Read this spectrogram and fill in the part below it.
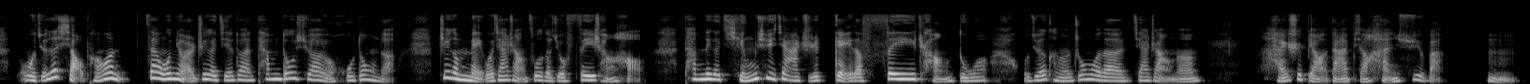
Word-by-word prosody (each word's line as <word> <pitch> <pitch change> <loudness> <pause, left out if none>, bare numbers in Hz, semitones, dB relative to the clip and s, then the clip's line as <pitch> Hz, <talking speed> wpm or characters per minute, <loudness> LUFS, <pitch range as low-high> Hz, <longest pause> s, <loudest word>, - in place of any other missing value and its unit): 我 195 0 0
觉 185 +3 -2
得 300 +6 +5
小 325 -1 0
朋 175 +1 -3
友 245 - +1 0.2
在 295 -1 +3
我 255 -1 +6
女 255 -1 +6
儿 - - 0
这 245 - 0
个 215 -3 +3
阶 195 -1 -2
段， 200 -2 -2
他 240 - -6
们 245 0 +6
都 265 +3 +1
需 250 -3 -4
要 205 - 0
有 140 -7 -3
互 185 +5 -5
动 210 -1 -2
的， - - -9 0.4
这 310 -1 +1
个 270 - +6
美 190 - +5
国 160 +2 -1
家 195 +2 +1
长 200 - -3
做 200 -1 -2
得 170 - -2
就 160 +1 -1
非 200 +5 +3
常 150 -8 -4
好， 155 - -6 0.3
他 245 - -3
们 235 - +5
那 245 - +8
个 235 - +4
情 220 0 +2
绪 275 -1 +2
价 230 -7 0
值 175 +2 -4
给 175 -4 +2
的 170 0 0
非 245 +9 +5
常 130 - -4
多， 165 +2 -4 0.3
我 165 - -7
觉 185 - -3
得 210 - 0
可 200 - -6
能 160 -1 -2
中 220 +5 -2
国 220 -3 +1
的 170 -3 -1
家 175 +3 -6
长 170 -1 -4
呢， 130 +6 -4 0.6
还 - - -5
是 - - -1
表 - - -4
达 - - -3
比 - - -15
较 - - -4
含 145 - -4
蓄 205 +2 -5
吧， 165 - -8 0.4
嗯。 - - -6
195 Hz, 270 characters per minute, -24 LUFS, 165-240 Hz, 0.6 s, 那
